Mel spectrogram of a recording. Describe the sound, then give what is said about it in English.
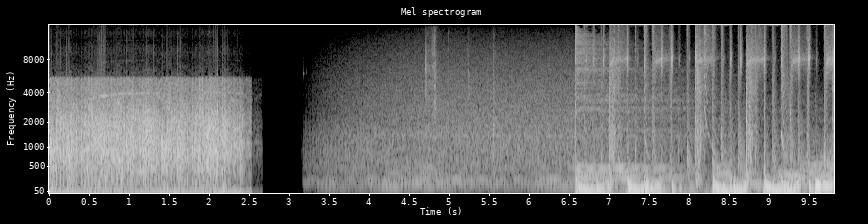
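A dense burst of crowd applause introducing Galnet News Digest roars for about two and a half seconds, then cuts off abruptly; a low steady hum follows before a louder, busier layered sound takes over. “Please, a round of applause for Galnet News Digest.”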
